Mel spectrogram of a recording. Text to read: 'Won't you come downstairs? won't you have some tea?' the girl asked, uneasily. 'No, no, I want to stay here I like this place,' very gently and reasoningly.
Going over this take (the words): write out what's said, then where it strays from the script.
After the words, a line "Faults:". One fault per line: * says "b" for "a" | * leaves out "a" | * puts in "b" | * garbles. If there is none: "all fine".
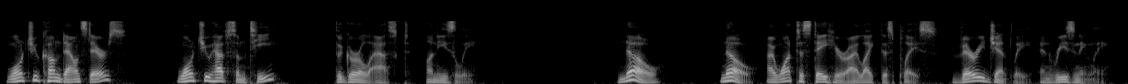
'Won't you come downstairs? won't you have some tea?' the girl asked, uneasily. 'No, no, I want to stay here I like this place,' very gently and reasoningly.
Faults:
all fine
